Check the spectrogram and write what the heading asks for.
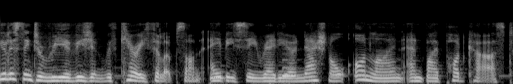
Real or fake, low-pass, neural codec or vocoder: real; 7.2 kHz; none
